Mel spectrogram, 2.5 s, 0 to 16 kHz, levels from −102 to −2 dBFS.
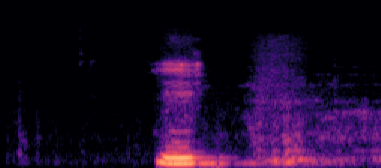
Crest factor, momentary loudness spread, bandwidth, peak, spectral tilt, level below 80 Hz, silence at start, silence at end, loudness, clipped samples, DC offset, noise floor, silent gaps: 18 dB; 22 LU; 4.1 kHz; -12 dBFS; -10.5 dB/octave; -66 dBFS; 1.05 s; 0.55 s; -26 LUFS; under 0.1%; under 0.1%; -87 dBFS; none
